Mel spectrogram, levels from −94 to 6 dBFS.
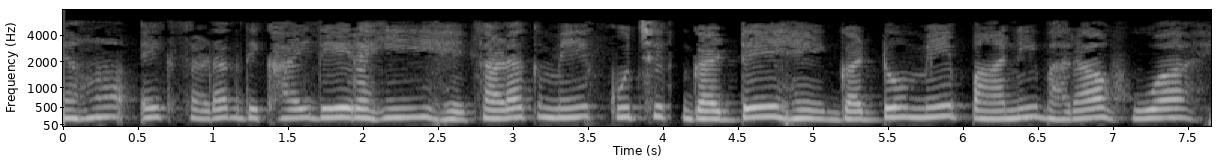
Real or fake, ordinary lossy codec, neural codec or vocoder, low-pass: real; MP3, 24 kbps; none; 7.2 kHz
